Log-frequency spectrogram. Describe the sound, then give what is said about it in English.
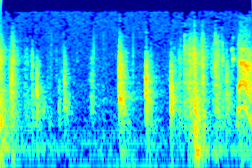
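A bedroom door is opened, with a series of knocks, rattles and thuds from the handle and frame over a few seconds, no voices. “The bedroom door.”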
